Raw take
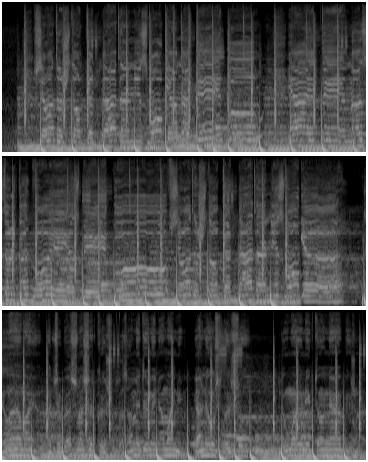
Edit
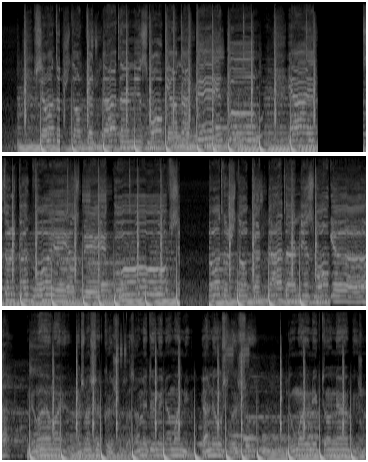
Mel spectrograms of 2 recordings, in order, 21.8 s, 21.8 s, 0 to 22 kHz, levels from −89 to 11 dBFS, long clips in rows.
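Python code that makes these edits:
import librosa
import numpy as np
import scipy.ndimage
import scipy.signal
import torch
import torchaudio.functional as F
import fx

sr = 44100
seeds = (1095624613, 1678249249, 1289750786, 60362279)

y = fx.edit(x, sr, fx.fade_in_from(start_s=1.16, length_s=0.39, floor_db=-22.5),
    fx.silence(start_s=6.31, length_s=0.91),
    fx.insert_room_tone(at_s=10.83, length_s=0.59),
    fx.cut(start_s=15.56, length_s=0.45), tone=tone)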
